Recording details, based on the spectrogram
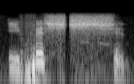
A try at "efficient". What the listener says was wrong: Okay, good, but I'm hearing efficient. There's no k. There's no k sound. Efficient. Efficient. No, you're saying effic. You're saying effic. So you're saying effic, but that's wrong. But remember, just because you see a C doesn't mean there's a k sound. So there's no effic. It's effish. Just like the fish you eat.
